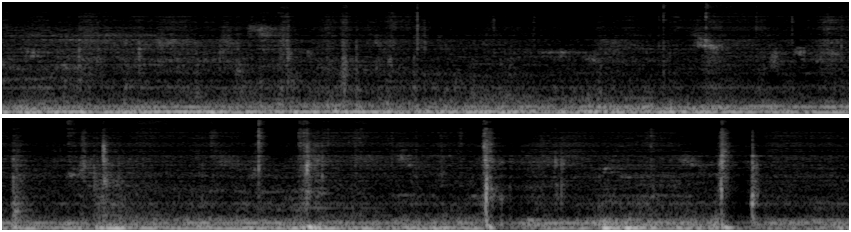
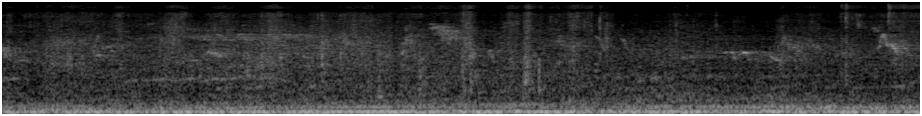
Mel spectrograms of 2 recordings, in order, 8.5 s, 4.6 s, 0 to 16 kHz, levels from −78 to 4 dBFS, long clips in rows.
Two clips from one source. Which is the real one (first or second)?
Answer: second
